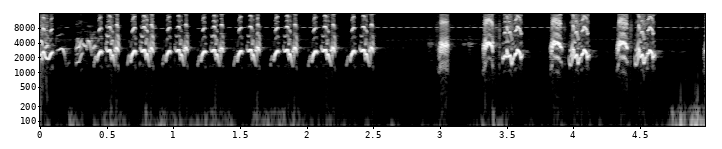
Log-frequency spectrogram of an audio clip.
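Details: Sooty-headed bulbul in loud, dense song said to provoke rival bulbuls into singing; a fast run of about ten bright, dropping chirps in under three seconds, then slower, scattered harsh notes.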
